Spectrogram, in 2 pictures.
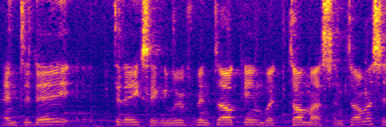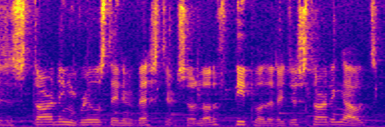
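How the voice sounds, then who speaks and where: A man's voice: fairly high pitch, fairly even intonation, fairly quick, music in the background. A man hosting a real estate podcast, upbeat and friendly as he introduces a guest. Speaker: podcast host.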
